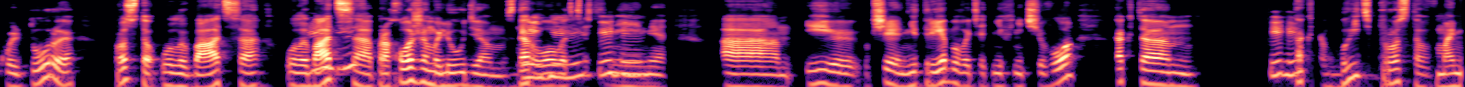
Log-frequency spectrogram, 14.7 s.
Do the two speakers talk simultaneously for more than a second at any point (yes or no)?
yes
